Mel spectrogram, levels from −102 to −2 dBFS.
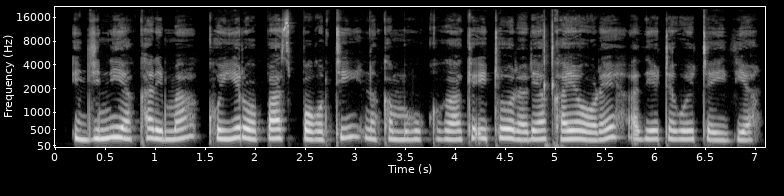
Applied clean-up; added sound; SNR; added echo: neural mask model RNNoise.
